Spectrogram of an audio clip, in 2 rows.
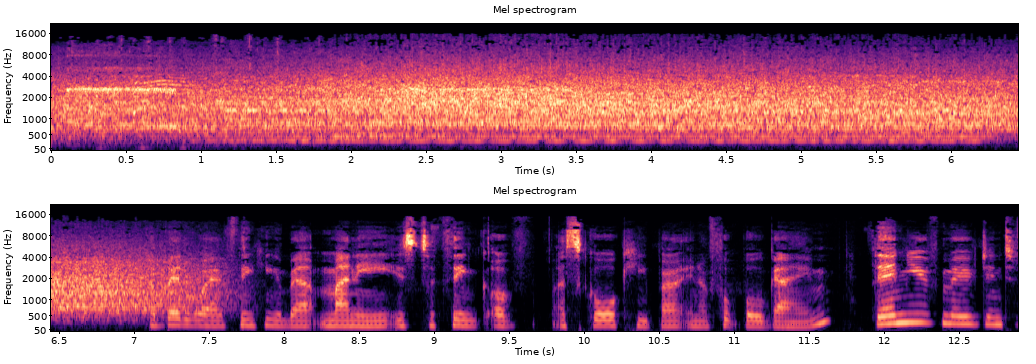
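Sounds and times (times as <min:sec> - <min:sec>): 
crowd: 0:00.0 - 0:07.8
speech: 0:07.2 - 0:12.8.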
